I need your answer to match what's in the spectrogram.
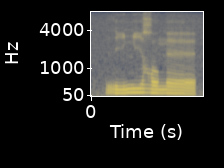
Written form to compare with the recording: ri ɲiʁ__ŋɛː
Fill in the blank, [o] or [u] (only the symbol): o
